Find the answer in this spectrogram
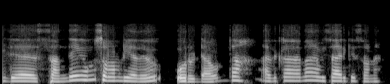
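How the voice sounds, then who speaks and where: A man voicing an injured young husband who reassures his family and brushes off their worry, in an amateur animated serial. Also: on the high side, a little fast, highs cut off, close to an everyday voice. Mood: defensive.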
